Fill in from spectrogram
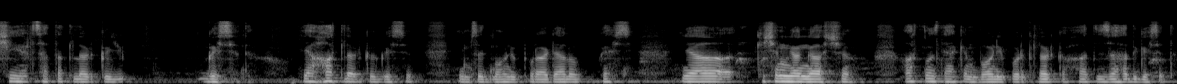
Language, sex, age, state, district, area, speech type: Kashmiri, male, 18-30, Jammu and Kashmir, Bandipora, rural, spontaneous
